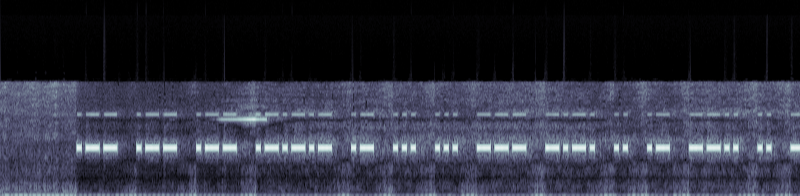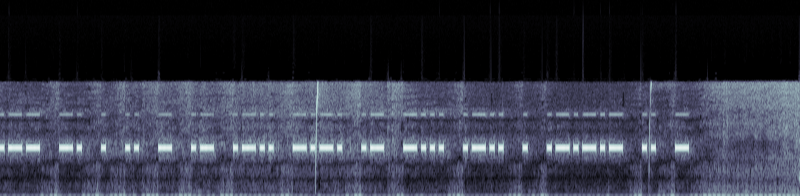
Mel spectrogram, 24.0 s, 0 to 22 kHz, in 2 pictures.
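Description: Morse code station identification from the Italcable shortwave time signal station: a single tone of about 1 kHz keyed in dots and dashes, received in USB over a background of radio static. The keying starts about a second in and stops shortly before the end.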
